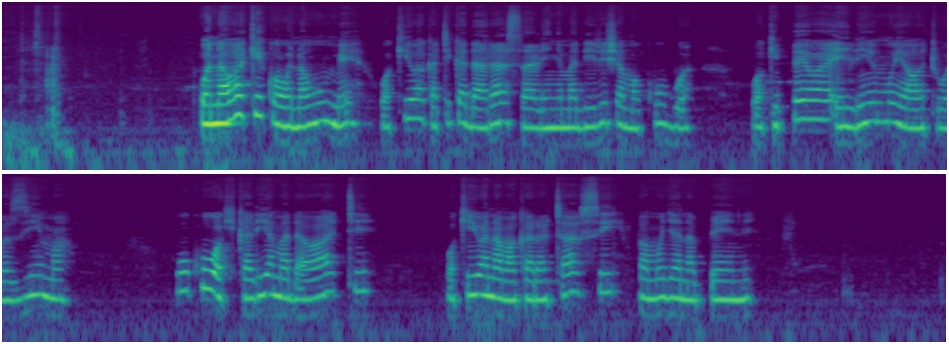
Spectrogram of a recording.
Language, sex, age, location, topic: Swahili, female, 18-24, Dar es Salaam, education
